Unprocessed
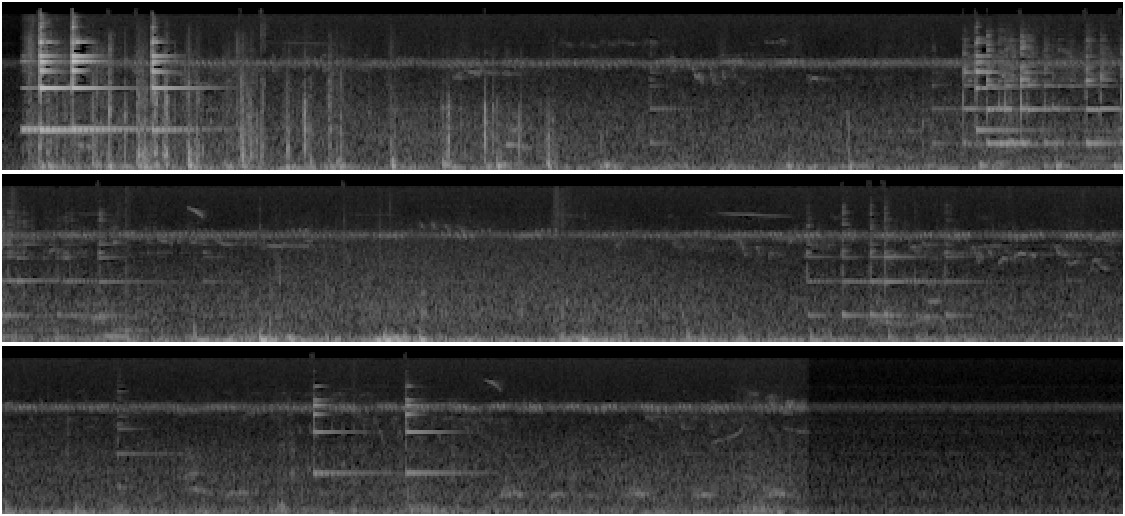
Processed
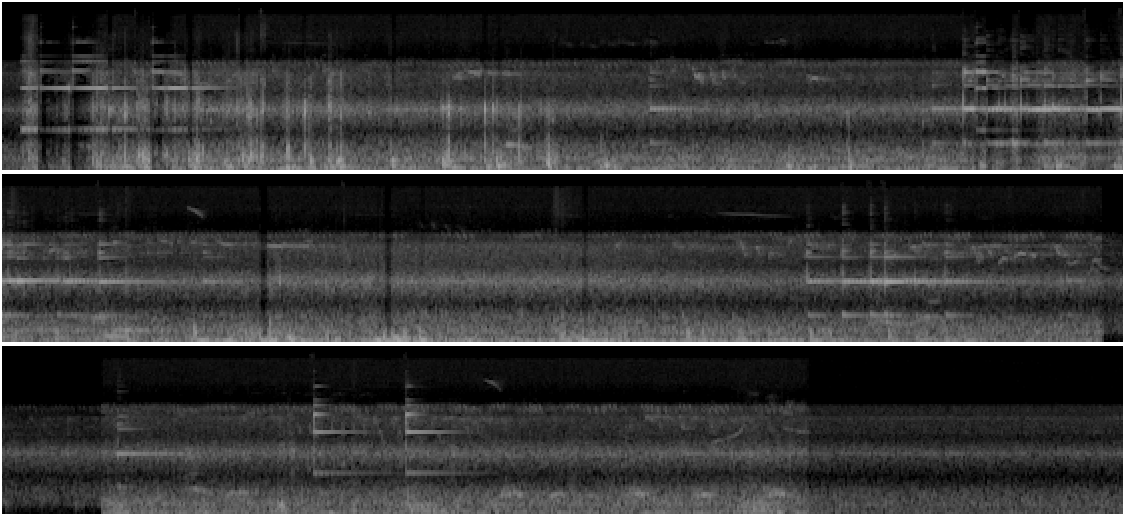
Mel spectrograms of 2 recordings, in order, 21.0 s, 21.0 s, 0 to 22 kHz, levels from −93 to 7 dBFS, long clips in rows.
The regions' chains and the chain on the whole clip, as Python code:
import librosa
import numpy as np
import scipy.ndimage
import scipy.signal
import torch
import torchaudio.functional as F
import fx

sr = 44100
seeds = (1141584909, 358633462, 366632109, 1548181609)

y = fx.chain(x, sr, fx.highpass(hz=820.0, slope=12),
    fx.spacing_loss(db_at_10k=33),
    fx.env_flatten(amount_pct=100), at=(13.88, 14.64))
y = fx.curve_eq(y, sr, hz=(170.0, 250.0, 620.0, 930.0, 1600.0, 2300.0, 3800.0, 5400.0, 9200.0, 15000.0), db=(0, 10, -1, -16, 12, -4, 5, -21, -9, -11))
y = fx.over_compress(y, sr, threshold_db=-35.0, ratio=-1.0)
